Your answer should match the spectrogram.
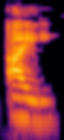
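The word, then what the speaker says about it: aisle: side of द आइल इसमें S silent है आइल ठीक है तो गलियारे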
